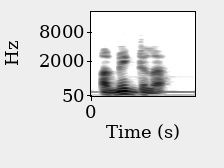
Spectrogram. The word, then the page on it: amygdala: American English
